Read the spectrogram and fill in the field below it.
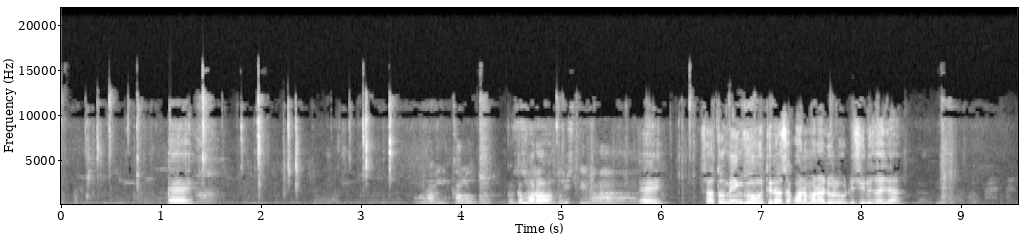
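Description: A man speaks nearby with animation.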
